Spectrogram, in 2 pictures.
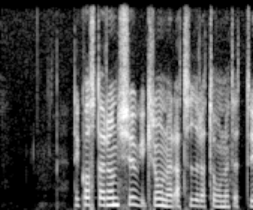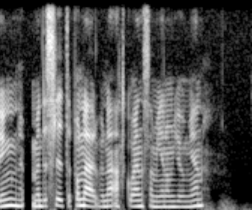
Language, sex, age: Swedish, female, 18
